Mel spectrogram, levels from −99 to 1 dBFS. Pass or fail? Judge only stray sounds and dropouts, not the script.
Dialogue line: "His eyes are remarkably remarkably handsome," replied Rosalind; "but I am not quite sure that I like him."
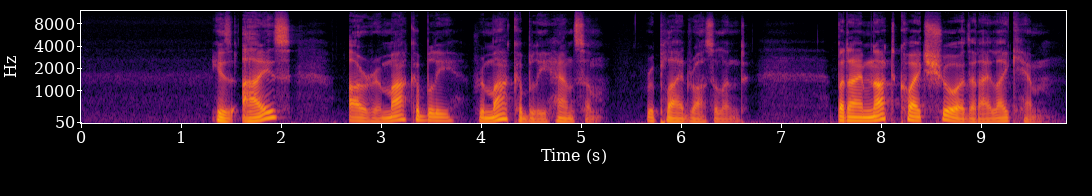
pass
